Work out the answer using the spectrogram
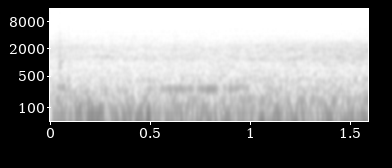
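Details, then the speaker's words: Steering rack play taken up by loosening the locknut and turning the steering gear adjuster screw in half a turn; front wheel rocked by hand now gives only a dull low rumble, no knock or clunk. "仔细听，异响声消失。"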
